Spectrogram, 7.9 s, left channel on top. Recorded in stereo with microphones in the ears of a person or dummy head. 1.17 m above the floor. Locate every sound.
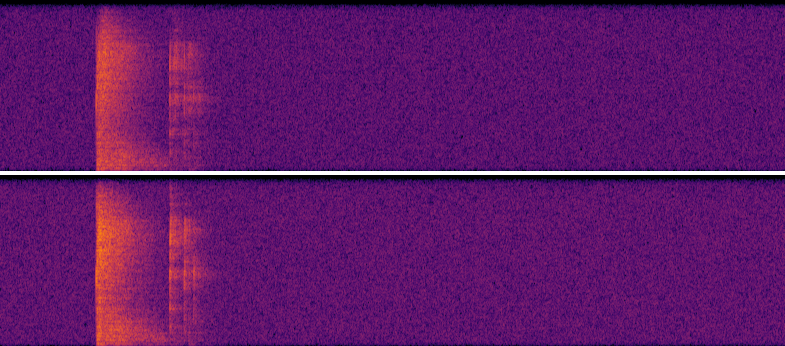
1.0 s a gunshot: 20° right (ahead or behind), 2.5 m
